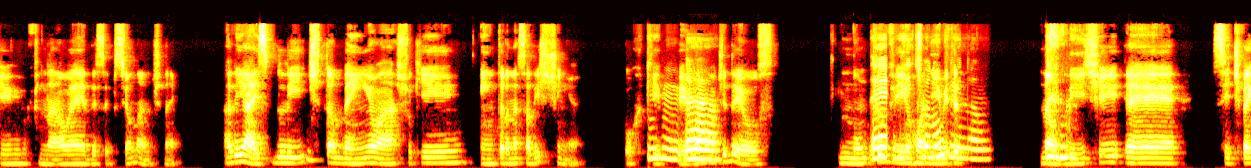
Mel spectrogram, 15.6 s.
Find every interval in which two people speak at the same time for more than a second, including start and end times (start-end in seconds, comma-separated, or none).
10.8-12.2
